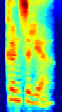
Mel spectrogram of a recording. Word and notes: conciliar: Indian

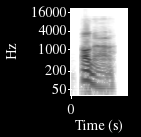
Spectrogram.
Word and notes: honour: British English

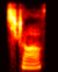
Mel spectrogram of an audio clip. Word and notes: strafe: Indian

